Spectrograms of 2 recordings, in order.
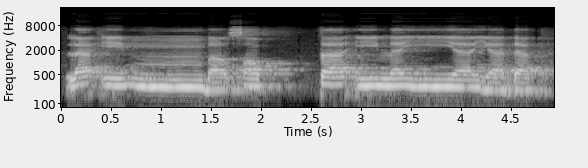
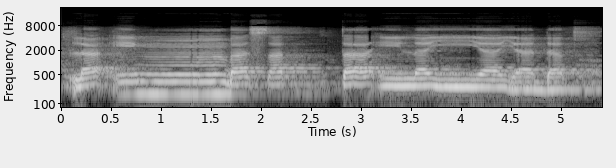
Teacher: idgham kamil, yaitu langsung sempurna huruf ta-nya, tidak ada lagi kedengaran huruf to-nya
